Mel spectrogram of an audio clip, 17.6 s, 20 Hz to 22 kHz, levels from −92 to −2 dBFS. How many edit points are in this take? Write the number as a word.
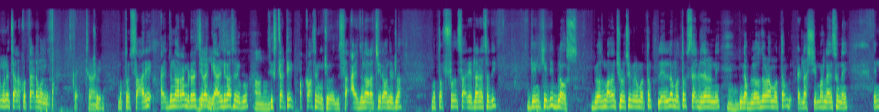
zero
